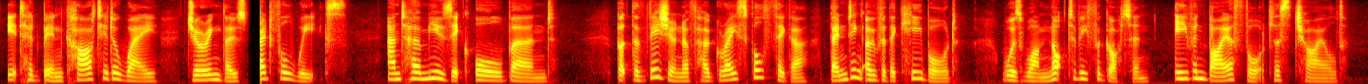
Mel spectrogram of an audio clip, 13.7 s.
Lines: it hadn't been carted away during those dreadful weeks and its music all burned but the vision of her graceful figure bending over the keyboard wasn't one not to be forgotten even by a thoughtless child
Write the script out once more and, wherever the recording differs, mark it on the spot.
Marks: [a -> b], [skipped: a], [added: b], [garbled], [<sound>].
it [hadn't -> had] been carted away during those dreadful [dropout] weeks and [its -> her] music all burned but the vision of her graceful figure bending over the keyboard [wasn't -> was] one not to be forgotten even by a thoughtless child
